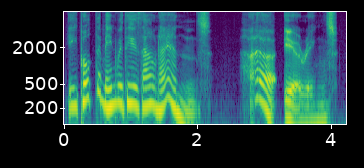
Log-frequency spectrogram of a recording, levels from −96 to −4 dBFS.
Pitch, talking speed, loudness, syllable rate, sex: 185 Hz, 155 wpm, -17 LUFS, 3.3 syllables/s, male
